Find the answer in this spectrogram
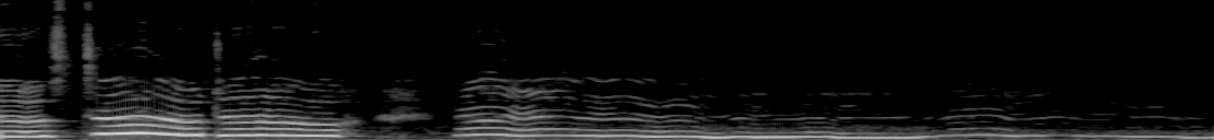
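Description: A female voice singing unaccompanied, holding and bending a loud note for about a second and a half. Then a quick breath and softer, wordless humming that slides up and down in pitch and fades.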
